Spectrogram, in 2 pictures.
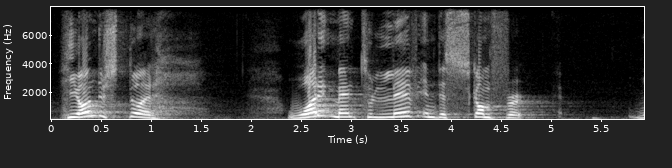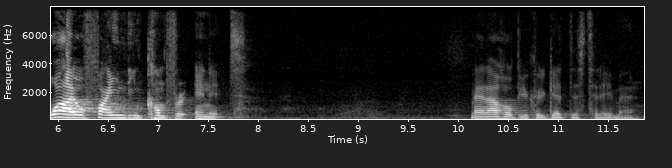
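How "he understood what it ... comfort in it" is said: loud, slow, spaced-out declaration; emphatic preaching. Acted. Preacher driving home Paul's comfort in discomfort, emphatic preaching. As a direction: proclaim it slowly, falling at the end.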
